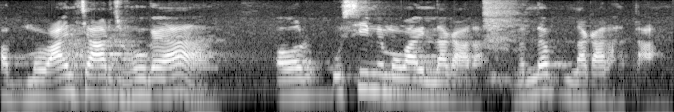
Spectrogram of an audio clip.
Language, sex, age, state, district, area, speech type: Hindi, male, 30-45, Bihar, Vaishali, urban, spontaneous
